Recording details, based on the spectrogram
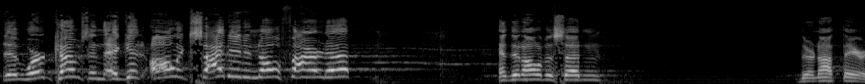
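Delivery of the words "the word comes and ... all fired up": much higher, loud, slow preaching shout; preacher shouting to the congregation about getting fired up. Real, not acted. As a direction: lift the room as you hit the peak. Preacher builds to a peak.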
